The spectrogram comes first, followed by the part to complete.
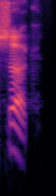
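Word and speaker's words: Shough: for a second time Tyler shook Tyler slow shook he he pronounces his last name shook I know he in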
